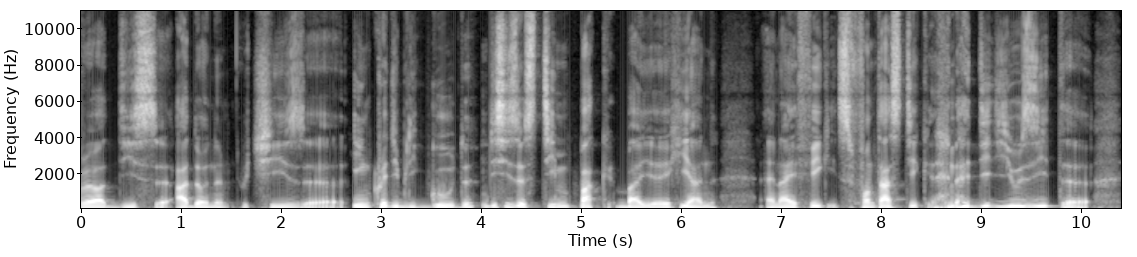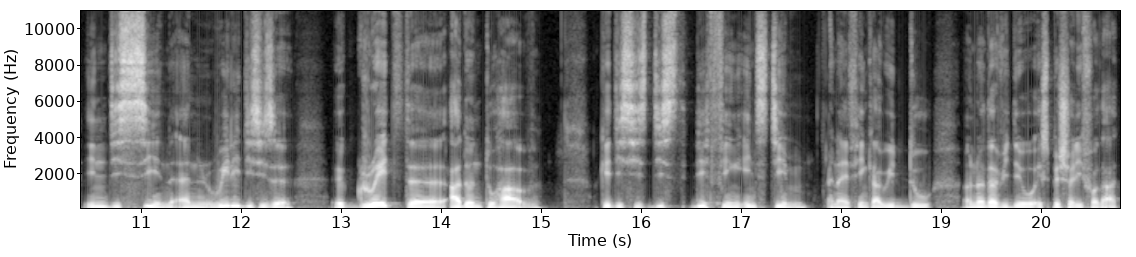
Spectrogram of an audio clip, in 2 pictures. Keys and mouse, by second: 3.1 click, 3.9 click, 12.5-17.7 drag.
